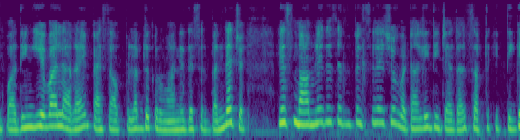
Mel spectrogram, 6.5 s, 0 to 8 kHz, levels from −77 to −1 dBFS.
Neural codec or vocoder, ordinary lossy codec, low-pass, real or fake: codec, 16 kHz, 8 kbps, FreqCodec, smaller model; MP3, 48 kbps; 7.2 kHz; fake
